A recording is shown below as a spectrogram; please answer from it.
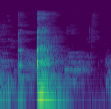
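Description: A man's short throaty vocal sound, not words: it starts suddenly about two-thirds of a second in and fades over about half a second, after a faint click just before it.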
